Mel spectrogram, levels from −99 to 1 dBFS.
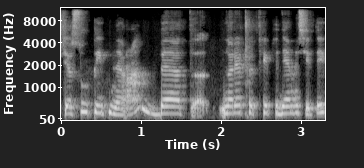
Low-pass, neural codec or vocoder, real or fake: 10.8 kHz; none; real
